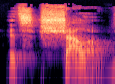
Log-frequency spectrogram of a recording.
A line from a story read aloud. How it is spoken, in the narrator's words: Zarda snapped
